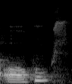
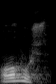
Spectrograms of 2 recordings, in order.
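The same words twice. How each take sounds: First: It has the Copenhagen-style pitch, stød and vowel length. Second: It has the Jutland-style pitch, stød and vowel length. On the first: This is how outsiders think the name is said. The speaker calls it wrong. "som tror, det hedder Aarhus, fordi damen siger" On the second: This is how locals say the name. The speaker calls it right. "det ved alle os, som er fra Jylland ... Det hedder Aarhus"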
